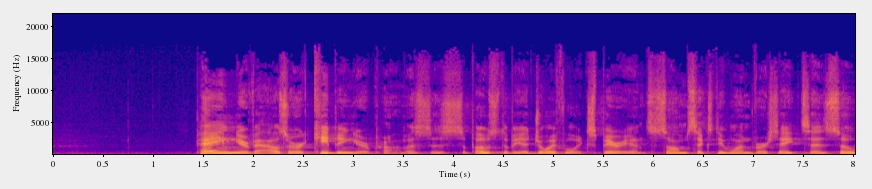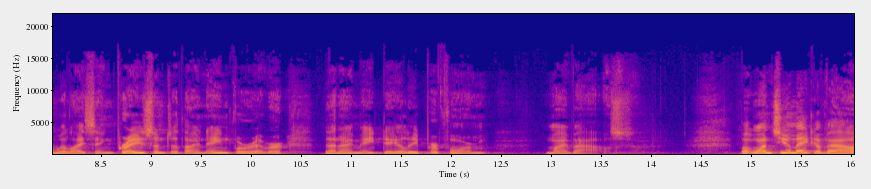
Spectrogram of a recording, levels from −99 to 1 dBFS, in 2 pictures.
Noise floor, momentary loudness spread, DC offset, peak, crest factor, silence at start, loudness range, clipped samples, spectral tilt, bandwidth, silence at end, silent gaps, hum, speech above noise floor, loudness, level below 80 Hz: -66 dBFS; 15 LU; under 0.1%; -6 dBFS; 22 dB; 1.45 s; 7 LU; under 0.1%; -4.5 dB/octave; 17 kHz; 0 s; none; none; 38 dB; -28 LUFS; -64 dBFS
